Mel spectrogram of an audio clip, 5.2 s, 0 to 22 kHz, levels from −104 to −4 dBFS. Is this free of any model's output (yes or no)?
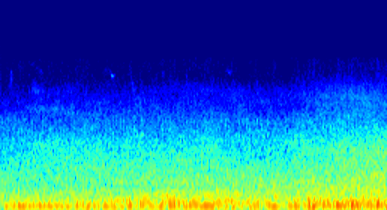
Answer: no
